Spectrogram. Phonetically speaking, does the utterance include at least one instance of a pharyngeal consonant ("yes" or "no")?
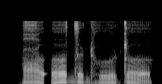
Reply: yes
